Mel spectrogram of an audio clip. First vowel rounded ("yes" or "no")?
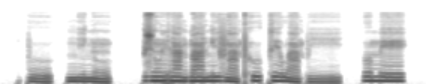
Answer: yes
